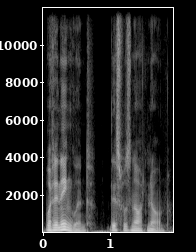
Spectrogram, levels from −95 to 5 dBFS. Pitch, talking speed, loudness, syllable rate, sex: 105 Hz, 215 wpm, -20 LUFS, 5.0 syllables/s, male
